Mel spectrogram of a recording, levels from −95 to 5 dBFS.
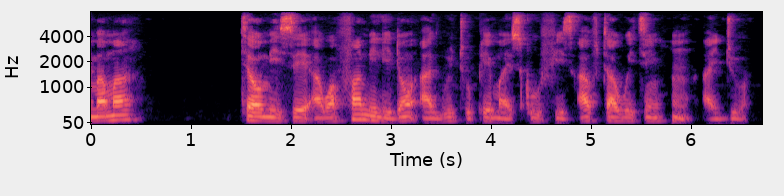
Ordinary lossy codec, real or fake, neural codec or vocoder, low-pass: none; real; none; none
